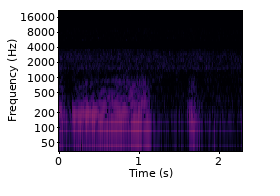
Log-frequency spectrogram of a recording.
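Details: Sleeping Maltese dog with rhinitis giving one long, low, rumbling snore lasting about a second, followed by a shorter snort, then quiet.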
